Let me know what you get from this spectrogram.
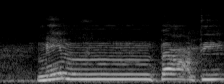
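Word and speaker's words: من بعد: Mim ba'di. Nah, nun matinya diganti suara mim. Min ba'di, jadi membacanya mim ba'di.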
